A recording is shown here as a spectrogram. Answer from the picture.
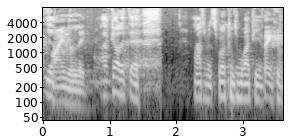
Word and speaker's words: Artemios: in all the rehearsals he kept saying my name wrong but now he got it right finally I've got it there Artemis welcome to ypf thank you very much thank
